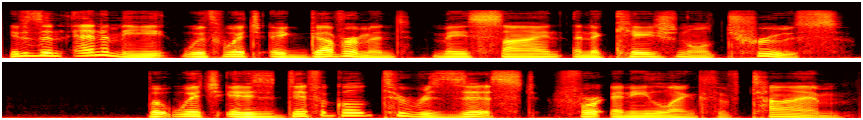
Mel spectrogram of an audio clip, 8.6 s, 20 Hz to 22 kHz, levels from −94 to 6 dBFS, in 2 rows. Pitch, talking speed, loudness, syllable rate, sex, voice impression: 130 Hz, 175 wpm, -18 LUFS, 5.0 syllables/s, male, masculine, adult-like, slightly thick, cool, slightly intellectual, slightly friendly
